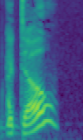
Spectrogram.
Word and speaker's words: Gadot: How do you say her name? Gadot? – I believe that's right.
